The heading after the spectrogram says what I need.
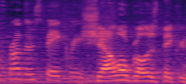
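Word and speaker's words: Scialo: Shallow, like shallow water.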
